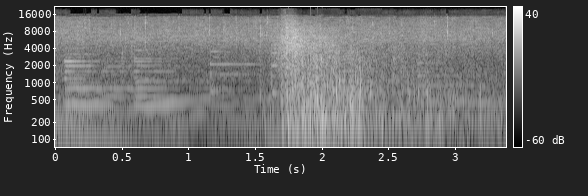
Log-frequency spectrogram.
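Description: Thunder sound effect from a poem recitation played during a harvest thanksgiving church service: a soft sustained musical tone gives way to a loud, rolling thunder rumble with steady rain that carries on to the end.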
